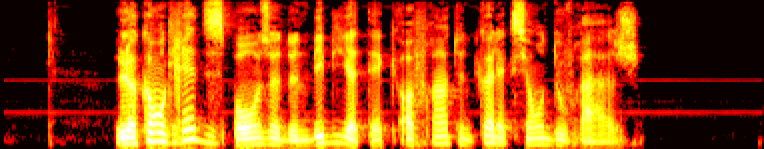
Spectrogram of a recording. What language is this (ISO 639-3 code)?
fra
